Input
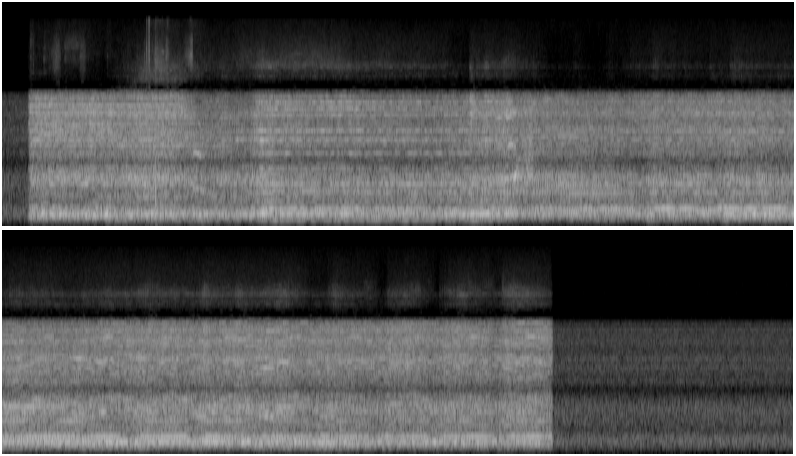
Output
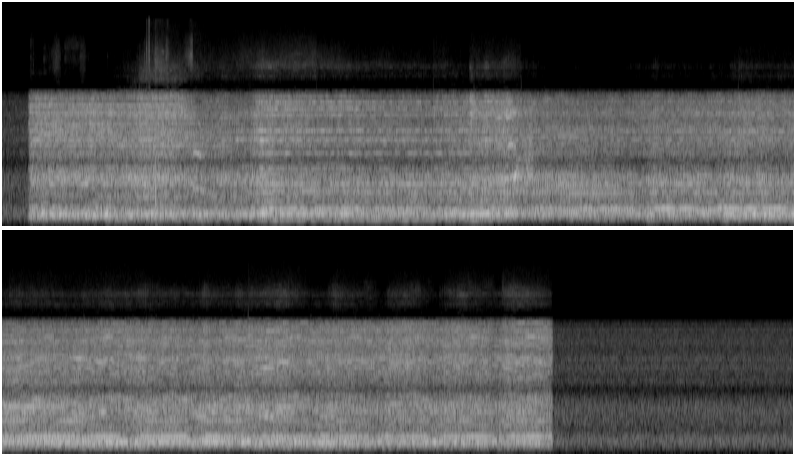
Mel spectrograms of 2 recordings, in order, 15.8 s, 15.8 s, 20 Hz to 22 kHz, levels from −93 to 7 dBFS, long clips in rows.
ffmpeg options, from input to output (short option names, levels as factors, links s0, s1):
-af "asetnsamples=n=441:p=0,asendcmd='1.38 lowpass f 4500;3.15 lowpass f 2600;4.32 lowpass f 4900;5.2 lowpass f 2100;7.37 lowpass f 3400;9.37 lowpass f 2300;10.39 lowpass f 3700',lowpass=f=2600:p=1"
